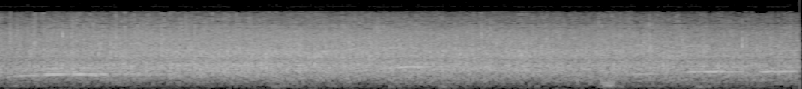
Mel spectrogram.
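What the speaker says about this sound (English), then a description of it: "let's give Jeff Sprecher a round of applause" Sustained audience applause fills a school hall after an honoree is called to stand at a speech at Wheeler High School in Marietta, a dense, steady clatter of many hands lasting throughout with no speech over it.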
